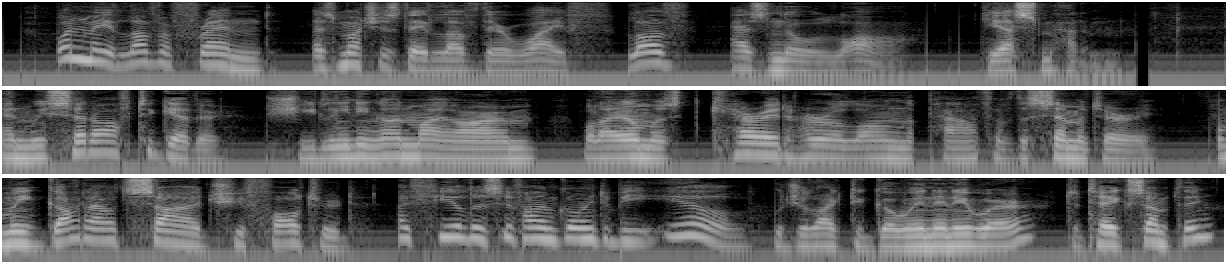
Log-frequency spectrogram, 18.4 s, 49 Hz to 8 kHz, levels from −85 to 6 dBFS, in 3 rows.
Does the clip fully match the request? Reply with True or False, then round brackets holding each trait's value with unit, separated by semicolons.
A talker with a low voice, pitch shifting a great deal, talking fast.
True (130 Hz; 6.1 semitones; 210 wpm)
